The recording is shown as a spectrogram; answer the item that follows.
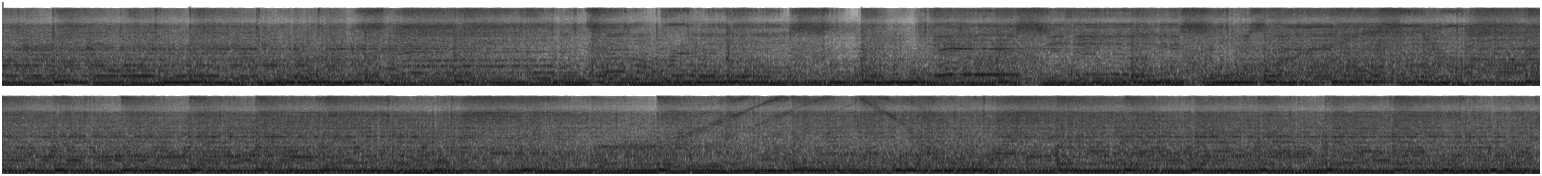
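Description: Live rock band playing: electric guitars, bass guitar and drum kit with keyboard, loud and continuous, with a heavy steady bass line.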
